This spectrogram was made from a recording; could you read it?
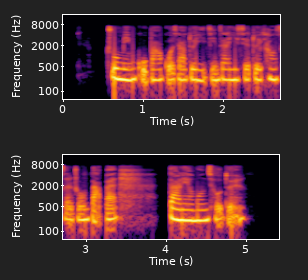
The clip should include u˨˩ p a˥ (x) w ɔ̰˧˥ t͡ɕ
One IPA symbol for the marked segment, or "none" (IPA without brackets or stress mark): k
